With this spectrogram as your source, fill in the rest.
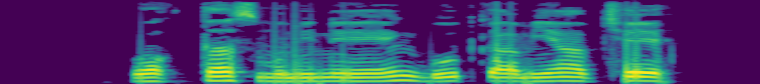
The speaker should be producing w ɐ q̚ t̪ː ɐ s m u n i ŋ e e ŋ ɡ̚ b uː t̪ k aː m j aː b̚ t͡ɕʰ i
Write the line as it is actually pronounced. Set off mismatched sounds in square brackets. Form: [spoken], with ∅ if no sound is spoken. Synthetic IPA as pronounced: w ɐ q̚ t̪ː ɐ s m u n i [n] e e ŋ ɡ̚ b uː t̪ k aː m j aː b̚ t͡ɕʰ [e]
